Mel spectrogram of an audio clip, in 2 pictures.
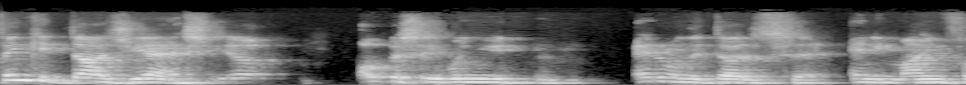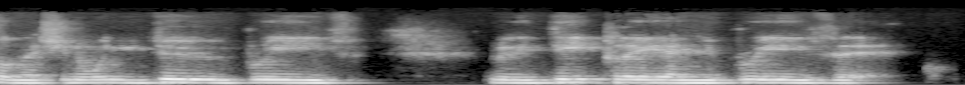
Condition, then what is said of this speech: Stuttering. So I know if I feel a block coming on, if I feel a stammer coming on, I know that I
